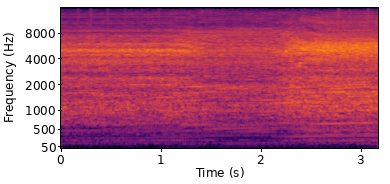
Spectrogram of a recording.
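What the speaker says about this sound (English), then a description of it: "He's driving the Chevelle." Chevrolet Chevelle engine playing from a video, a steady loud drone that swells slightly toward the end, heard alone with no talk over it.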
